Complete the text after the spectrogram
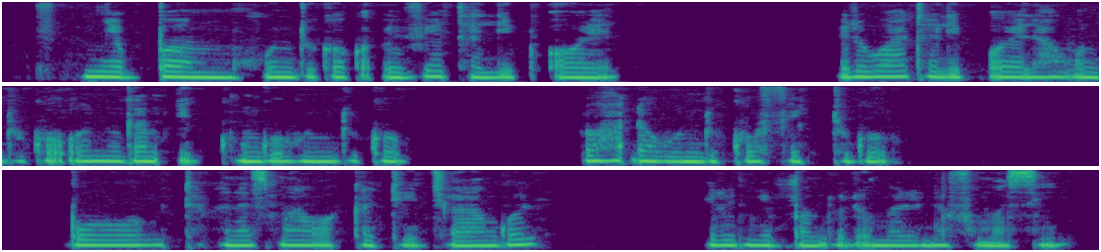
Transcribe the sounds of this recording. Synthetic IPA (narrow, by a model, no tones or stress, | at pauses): ɲɛbːamhundukɔkɔɓɛviɛtʰalipɔjɛl | ʔɛɗɔwatalipɔ̰jɛlhahundukɔ̰ʔɔnŋɡamɗiɡːuŋɡɔɦundukɔ | ɗɔɦaɗahundukʰɔfetːuɡɔ | bɔtʰḁkanasmawa̰kːatid͡ʒaŋɡɔl | ʔɛɗɔɲɛbːamɗɔɗɔmaɾinafumasin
